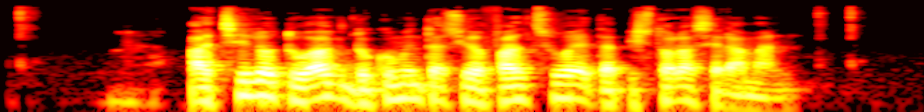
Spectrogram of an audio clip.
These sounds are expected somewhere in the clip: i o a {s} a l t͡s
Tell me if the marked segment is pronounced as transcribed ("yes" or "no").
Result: no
